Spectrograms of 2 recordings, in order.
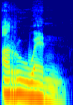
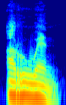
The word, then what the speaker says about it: Arwen: Um Arwen, by the way, is Aruwen, Aruwen. Just saying. So, Aruwen, and then can you think what form it would be of tatman that we need?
